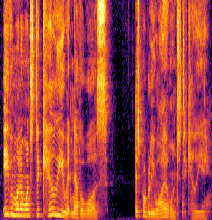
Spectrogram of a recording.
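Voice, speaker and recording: Calm, wry ex-girlfriend. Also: mid-range voice. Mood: frank, tender. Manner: measured, dry, matter-of-fact. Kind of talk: naturalistic audio drama acting.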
